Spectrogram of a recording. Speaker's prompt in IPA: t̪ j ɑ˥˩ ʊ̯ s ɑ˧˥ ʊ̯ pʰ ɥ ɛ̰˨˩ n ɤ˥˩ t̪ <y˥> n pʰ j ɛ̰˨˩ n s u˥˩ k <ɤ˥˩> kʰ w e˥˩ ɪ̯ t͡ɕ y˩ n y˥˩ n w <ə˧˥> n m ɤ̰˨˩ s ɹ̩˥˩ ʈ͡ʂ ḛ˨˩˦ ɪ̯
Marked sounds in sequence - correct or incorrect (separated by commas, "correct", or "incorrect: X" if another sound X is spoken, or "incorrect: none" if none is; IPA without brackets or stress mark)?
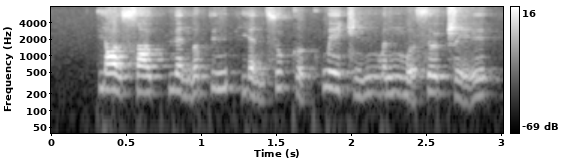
incorrect: y˧˥, incorrect: ɤ̰˨˩, correct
